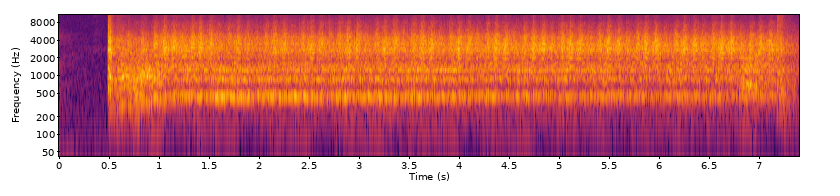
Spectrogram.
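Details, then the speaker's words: 1986 Oldsmobile Cutlass saved from scrapyard, cranked before first start attempt: steady even starter whir about seven seconds, engine spinning freely with no catches or knocks; cranks healthy. "wow it sounds pretty good sounds all right"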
